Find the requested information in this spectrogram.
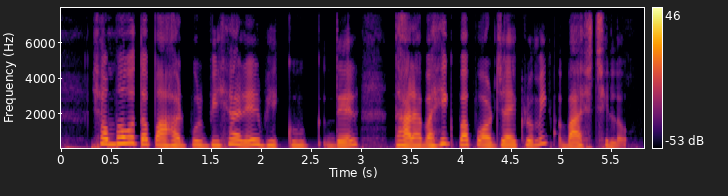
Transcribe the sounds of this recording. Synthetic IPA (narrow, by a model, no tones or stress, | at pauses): ʃɔmbʱabot̪opaɦaɾpuɾbiɦaɾeɾbʱikːukd̪eɾ | d̪ʱaɾabaɦikbapɔɾd͡ʑaekɾomikbaʃt͡ɕʰilo̰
